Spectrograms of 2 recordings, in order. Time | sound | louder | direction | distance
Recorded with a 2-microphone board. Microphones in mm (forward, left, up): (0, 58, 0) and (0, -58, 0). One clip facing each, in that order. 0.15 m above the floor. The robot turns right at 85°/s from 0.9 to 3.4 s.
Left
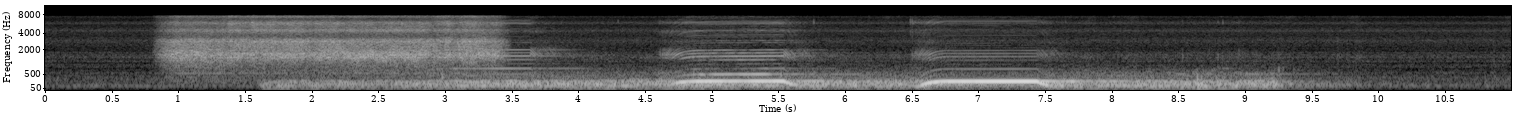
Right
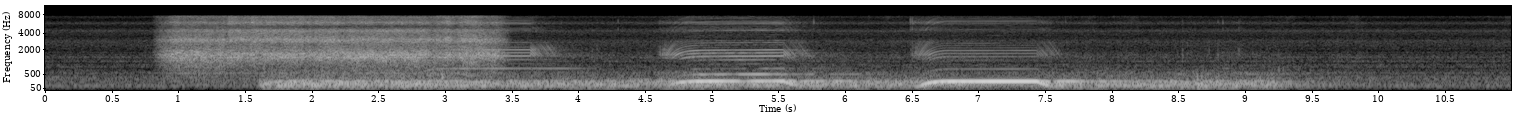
1.6 | a phone buzzing | right 3 dB | 140° right | 1.3 m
